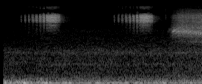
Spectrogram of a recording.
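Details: Floury baker cicada (Aleeta curvicosta) calling and flying in eastern Australia, February 2023, giving short, high, hissing buzzes in quick bursts over a low rumble.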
